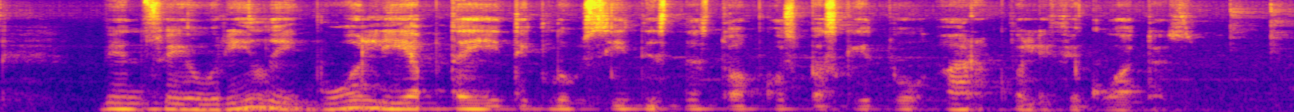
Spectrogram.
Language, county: Lithuanian, Vilnius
